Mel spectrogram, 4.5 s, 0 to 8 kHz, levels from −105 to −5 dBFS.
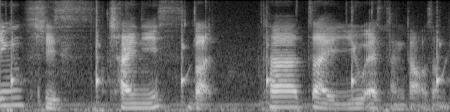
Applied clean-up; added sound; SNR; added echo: none; Drip; 10 dB; none.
